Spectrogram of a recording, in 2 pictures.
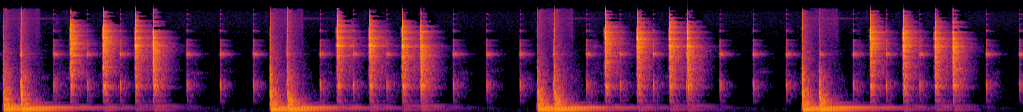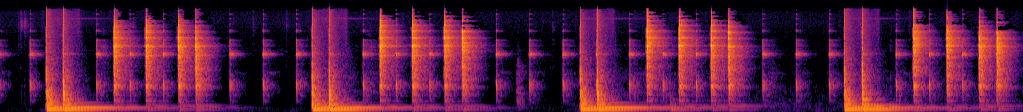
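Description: Djun djun bass drum played with two sticks in a phrase that repeats every four seconds: one loud, low, ringing stroke followed by a quick run of sharp, short strokes. A metronome clicks steadily underneath, about twice a second.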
